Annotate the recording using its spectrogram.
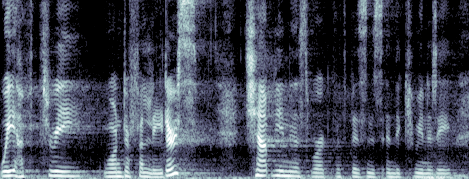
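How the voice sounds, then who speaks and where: With a Northern Irish accent, a woman speaks fairly quickly in a fairly low voice with ordinary pitch variation. Her loudness swings widely, and background noise is noticeable. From Northern Ireland. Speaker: event host. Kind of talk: event welcome speech. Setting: venue with live and online audience.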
